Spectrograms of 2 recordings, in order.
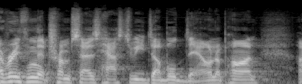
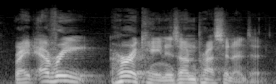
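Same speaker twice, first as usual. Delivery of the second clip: ordinary delivery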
